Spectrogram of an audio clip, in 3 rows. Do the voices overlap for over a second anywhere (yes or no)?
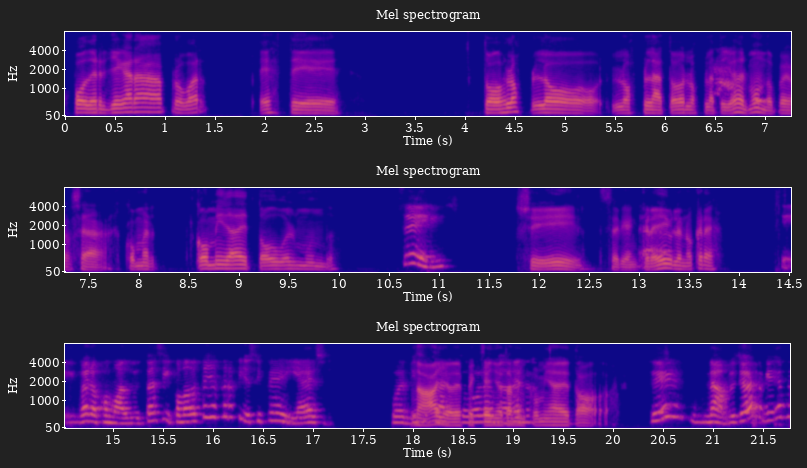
yes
